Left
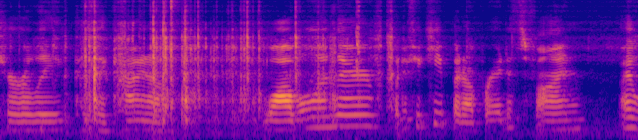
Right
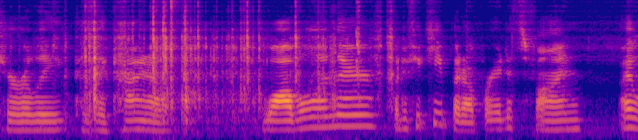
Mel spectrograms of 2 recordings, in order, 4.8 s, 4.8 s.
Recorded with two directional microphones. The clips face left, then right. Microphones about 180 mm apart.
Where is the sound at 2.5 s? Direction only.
25° right (ahead or behind).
